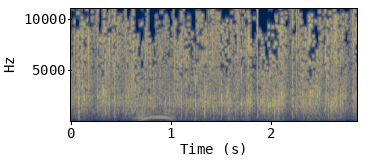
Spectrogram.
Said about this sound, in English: So congratulations to us, and I'd like a round of applause.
